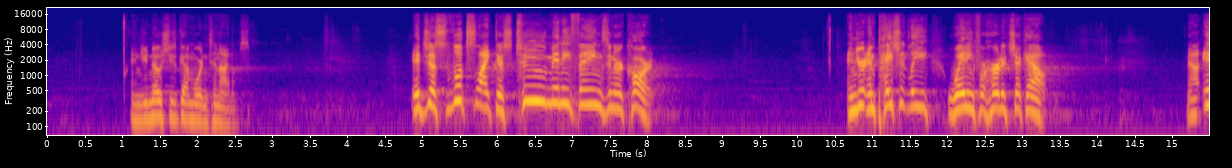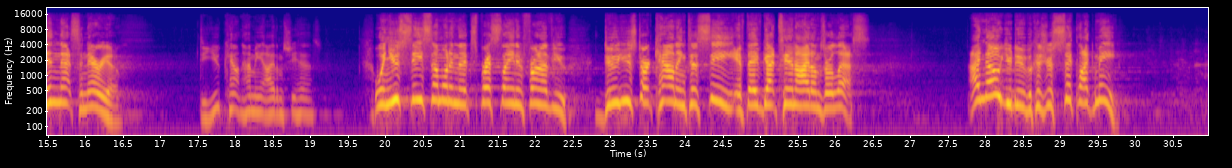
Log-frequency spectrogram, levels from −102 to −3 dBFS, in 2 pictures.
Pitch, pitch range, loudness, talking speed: 240 Hz, 180-285 Hz, -21 LUFS, 145 wpm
